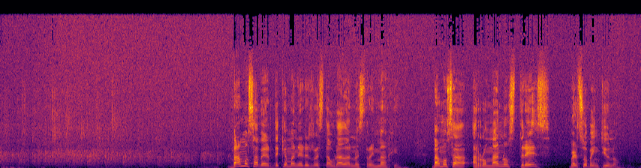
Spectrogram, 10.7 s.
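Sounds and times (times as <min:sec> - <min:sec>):
audience applause: 0:00.0 - 0:05.9
speech: 0:03.8 - 0:10.4.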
